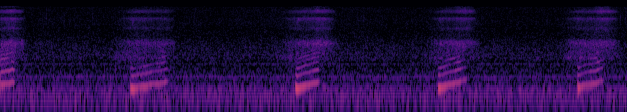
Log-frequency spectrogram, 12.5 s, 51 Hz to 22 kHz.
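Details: Sleeping cat snoring: soft whistling snores with each breath, about every three seconds (roughly 20 a minute), over a steady background hum; snoring.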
